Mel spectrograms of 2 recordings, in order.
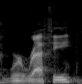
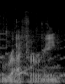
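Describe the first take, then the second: First: The name begins with a W sound. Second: The name begins without a W sound. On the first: The speaker calls it wrong. "I always pronounce it as Werethi, because there's a W at the beginning" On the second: The speaker calls it right. "but apparently it's just referee"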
